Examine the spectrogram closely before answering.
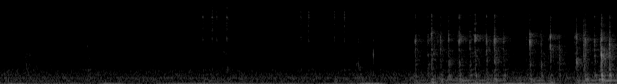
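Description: Typing on a computer keyboard: a few scattered clicks, then a fast run of keystrokes from about four seconds in as a login password is entered.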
